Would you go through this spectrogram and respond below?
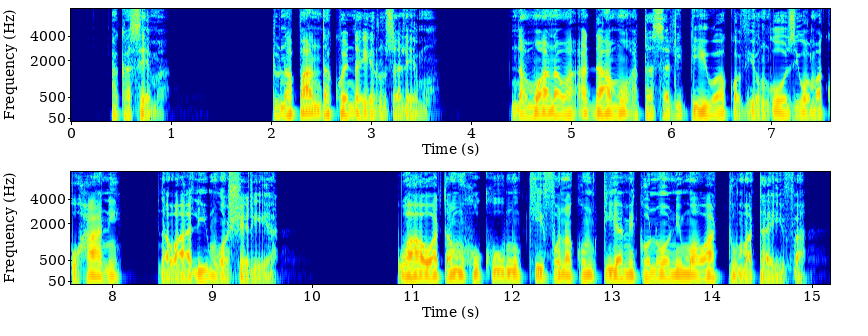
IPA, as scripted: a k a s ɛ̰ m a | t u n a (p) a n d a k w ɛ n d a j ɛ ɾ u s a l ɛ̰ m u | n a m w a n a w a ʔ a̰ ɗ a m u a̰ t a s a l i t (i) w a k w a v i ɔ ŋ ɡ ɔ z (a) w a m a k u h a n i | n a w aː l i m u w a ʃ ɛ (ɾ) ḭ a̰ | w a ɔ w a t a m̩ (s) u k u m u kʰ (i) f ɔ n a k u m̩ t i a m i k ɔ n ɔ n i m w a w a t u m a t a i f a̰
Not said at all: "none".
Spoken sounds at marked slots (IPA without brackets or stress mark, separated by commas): p, i, i, ɾ, h, i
